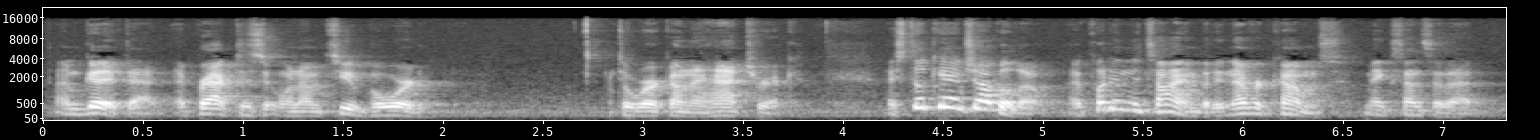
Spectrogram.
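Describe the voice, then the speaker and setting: A man narrates a first-person story as an amateur reader. His delivery is halting and wry. His pitch varies widely, giving the sentences a lot of movement. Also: huge pitch swings, fairly bright tone. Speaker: author reading his own story.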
